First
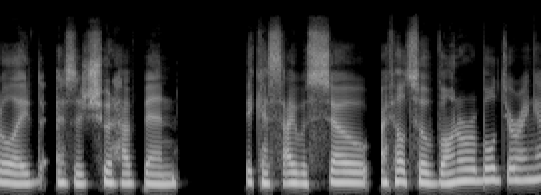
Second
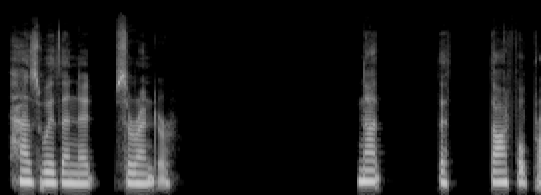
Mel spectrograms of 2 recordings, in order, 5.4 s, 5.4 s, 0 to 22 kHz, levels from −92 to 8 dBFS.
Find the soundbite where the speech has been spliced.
second; 1 cut; at 1.0 s

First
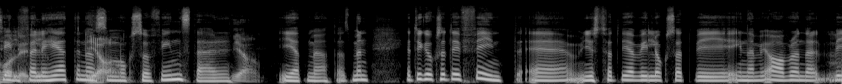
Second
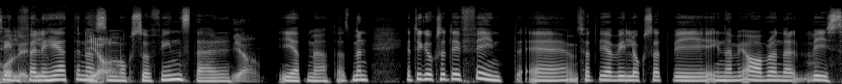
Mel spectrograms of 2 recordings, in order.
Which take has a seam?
second; 1 cut; at 5.8 s

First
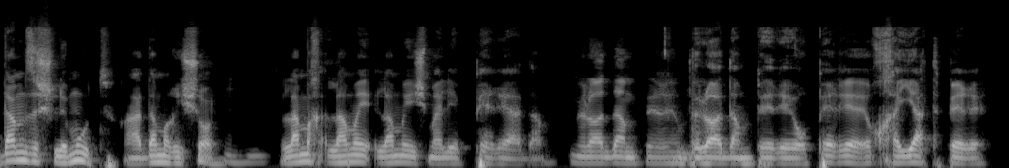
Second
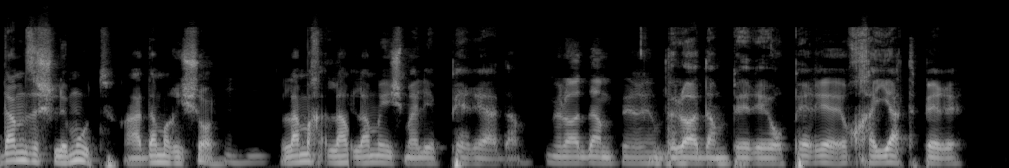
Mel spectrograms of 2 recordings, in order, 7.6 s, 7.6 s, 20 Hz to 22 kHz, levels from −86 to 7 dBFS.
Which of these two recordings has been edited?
second; 1 cut; at 2.6 s

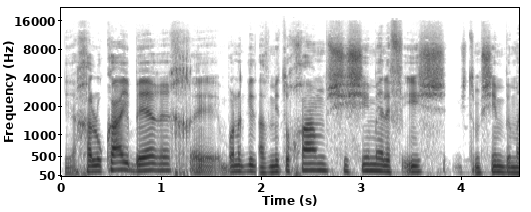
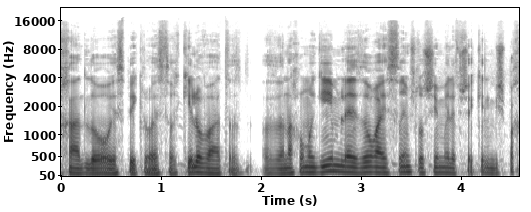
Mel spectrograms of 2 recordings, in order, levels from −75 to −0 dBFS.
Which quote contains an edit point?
first; 1 cut; at 1.9 s

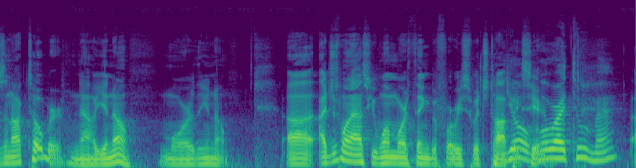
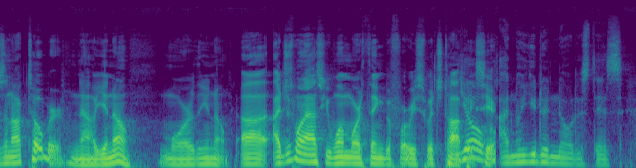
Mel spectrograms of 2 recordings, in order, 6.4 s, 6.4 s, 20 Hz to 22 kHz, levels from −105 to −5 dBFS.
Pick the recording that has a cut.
second; 2 cuts; at 2.3 s, 5.0 s

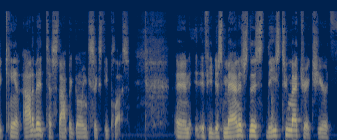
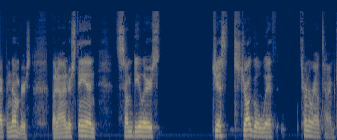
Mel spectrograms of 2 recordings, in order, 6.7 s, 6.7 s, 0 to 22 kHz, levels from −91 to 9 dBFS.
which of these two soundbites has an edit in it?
first; 1 cut; at 3.4 s

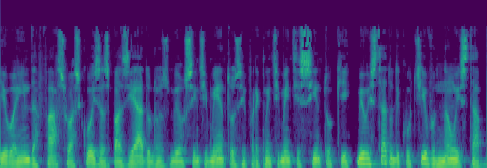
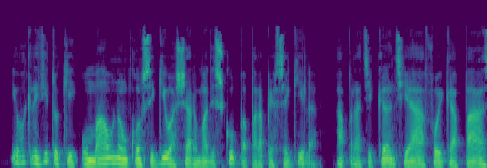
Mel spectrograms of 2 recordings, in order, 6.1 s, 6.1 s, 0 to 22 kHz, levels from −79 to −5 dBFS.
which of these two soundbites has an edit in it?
second; 1 cut; at 1.0 s

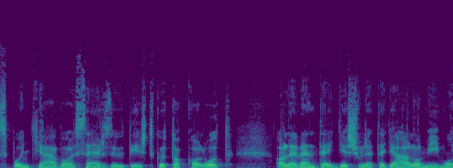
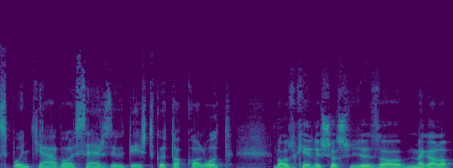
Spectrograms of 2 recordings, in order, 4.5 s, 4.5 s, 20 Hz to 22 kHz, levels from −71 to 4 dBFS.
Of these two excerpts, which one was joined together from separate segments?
second; 1 cut; at 2.7 s

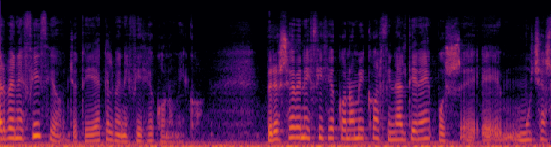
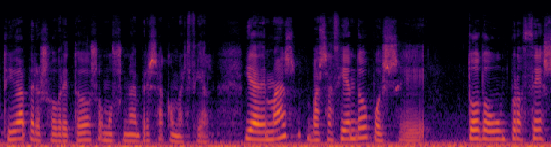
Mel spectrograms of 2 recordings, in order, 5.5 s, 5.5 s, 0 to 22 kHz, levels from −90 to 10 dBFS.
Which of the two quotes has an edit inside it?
second; 1 cut; at 2.4 s

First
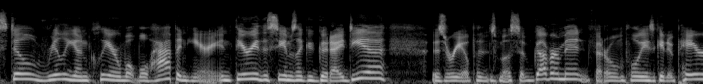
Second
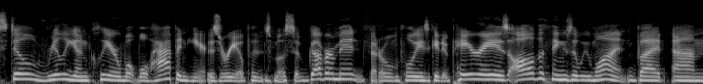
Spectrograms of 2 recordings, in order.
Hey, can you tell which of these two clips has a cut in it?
second; 1 cut; at 2.0 s

